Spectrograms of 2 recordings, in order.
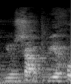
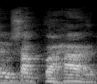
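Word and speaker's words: يسبح: Ya pertama juga kan bacanya bukan yusabbihu kan di situ yusabbihu. Oh iya, benar. Bacanya yusabbaha.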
